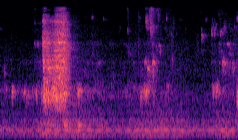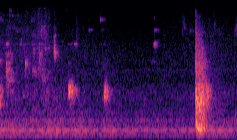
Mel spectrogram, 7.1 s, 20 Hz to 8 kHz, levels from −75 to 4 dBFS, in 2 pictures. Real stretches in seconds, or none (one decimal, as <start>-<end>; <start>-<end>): 0.0-7.1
